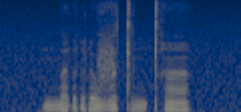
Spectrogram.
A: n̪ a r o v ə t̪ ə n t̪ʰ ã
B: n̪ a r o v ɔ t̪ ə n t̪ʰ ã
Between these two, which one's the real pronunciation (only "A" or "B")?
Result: A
